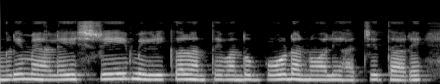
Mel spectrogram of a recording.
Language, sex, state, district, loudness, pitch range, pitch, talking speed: Kannada, female, Karnataka, Bidar, -15 LUFS, 215-230 Hz, 225 Hz, 135 wpm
